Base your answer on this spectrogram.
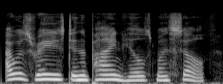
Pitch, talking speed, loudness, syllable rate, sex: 210 Hz, 215 wpm, -14 LUFS, 4.8 syllables/s, female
